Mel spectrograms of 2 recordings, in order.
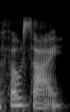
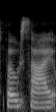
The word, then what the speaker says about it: foci: are known as the foci the singular word is focus and the plural word is foci or foci it doesn't matter how you say it and so we have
